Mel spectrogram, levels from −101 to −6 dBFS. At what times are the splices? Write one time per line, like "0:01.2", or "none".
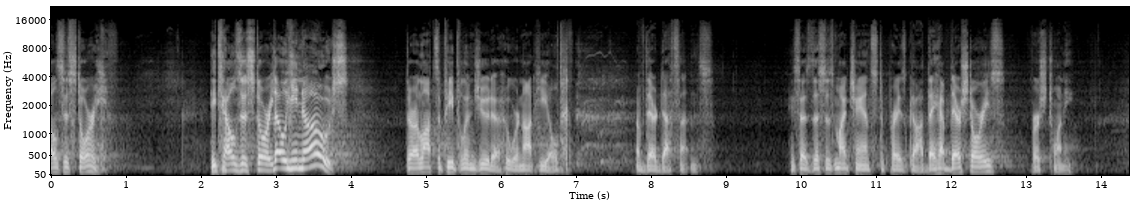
0:03.0
0:13.0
